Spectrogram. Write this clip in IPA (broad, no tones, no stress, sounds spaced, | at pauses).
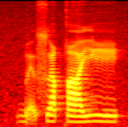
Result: b ɛ̰ sʷ i q a j i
